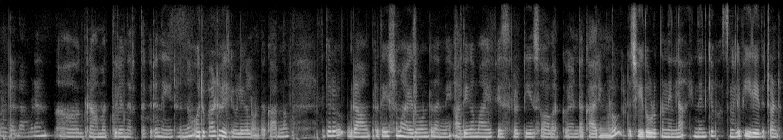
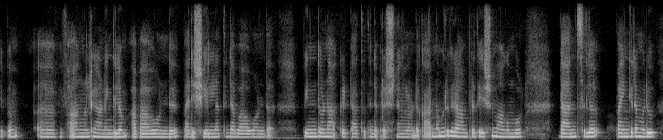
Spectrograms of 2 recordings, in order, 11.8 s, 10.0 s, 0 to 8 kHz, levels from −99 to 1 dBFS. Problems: background sounds at intervals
